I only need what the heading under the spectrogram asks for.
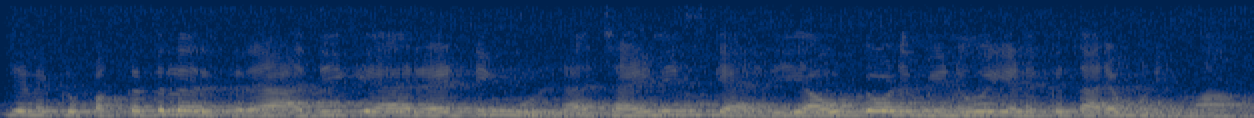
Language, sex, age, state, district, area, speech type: Tamil, female, 18-30, Tamil Nadu, Cuddalore, rural, read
